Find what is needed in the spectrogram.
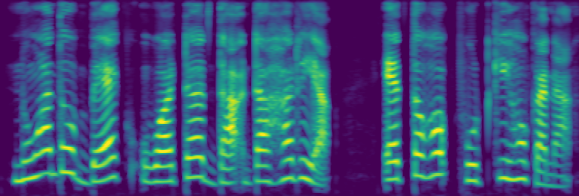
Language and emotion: Santali, neutral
